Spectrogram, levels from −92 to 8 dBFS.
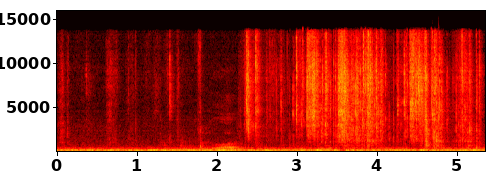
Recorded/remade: remade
